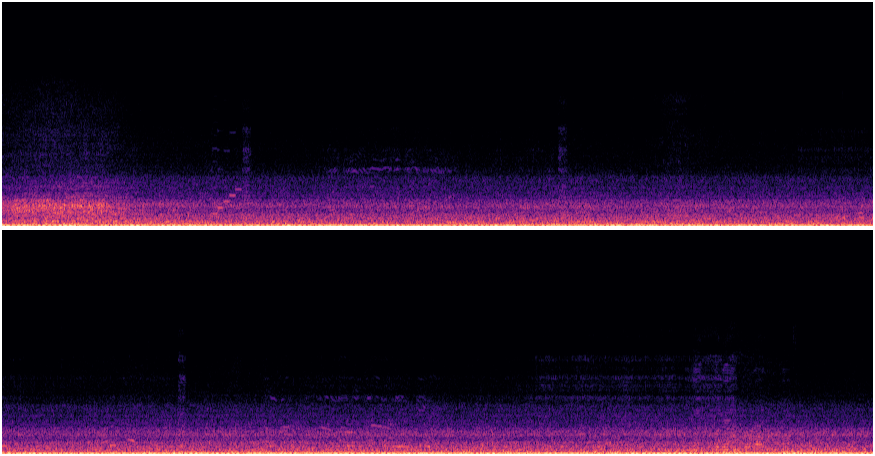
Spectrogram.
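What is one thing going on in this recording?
Tyres roll over the road surface at speed.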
